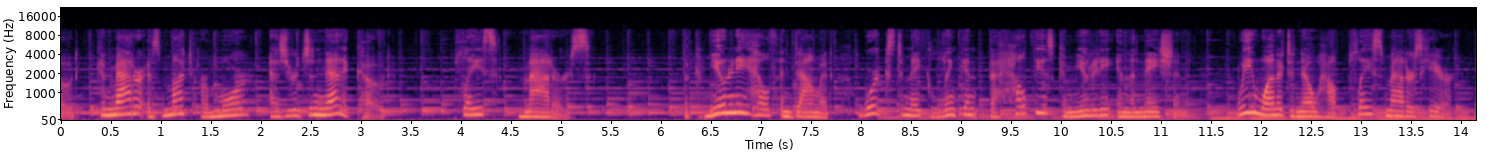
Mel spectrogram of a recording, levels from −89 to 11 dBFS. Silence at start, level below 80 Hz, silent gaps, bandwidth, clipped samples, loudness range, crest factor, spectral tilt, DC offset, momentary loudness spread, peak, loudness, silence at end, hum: 0 s; -50 dBFS; none; 10.5 kHz; under 0.1%; 3 LU; 16 dB; -6 dB/octave; under 0.1%; 15 LU; -2 dBFS; -19 LUFS; 0 s; none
